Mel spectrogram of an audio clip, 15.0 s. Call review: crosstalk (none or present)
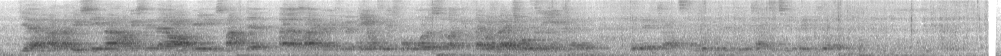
present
